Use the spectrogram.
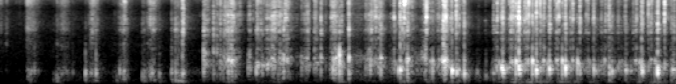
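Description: Fingers tap and twist the black plastic screw lid of a small cream-colored plastic jar. About eight separate, dry, hollow taps come first, then a denser run of scratchy, crunchy clicking and scraping as the lid is worked, with bright edges over a midrange body.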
